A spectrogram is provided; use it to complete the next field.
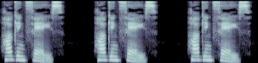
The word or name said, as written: huggingface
